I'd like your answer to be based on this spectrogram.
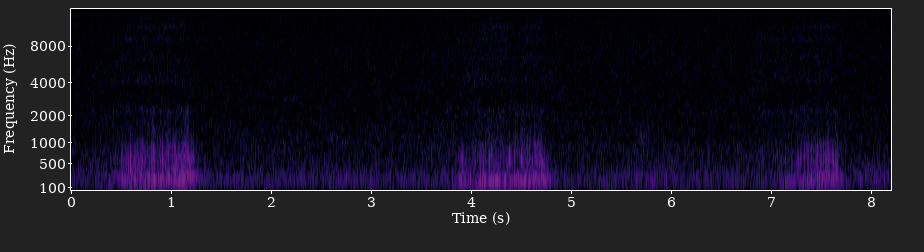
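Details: A sleepy female pug, napping when her owner wanted to wake her for a walk, snores with rough, rattling snores at a slow, steady pace of about 18 per minute, with quiet pauses between.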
